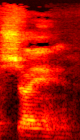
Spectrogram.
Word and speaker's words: Cheyenne: are 50 000 students no it actually starts with a ch it's a cheyenne hey google how do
